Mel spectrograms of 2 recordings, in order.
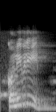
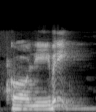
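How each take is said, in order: First: Said in the usual way. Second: "Colibrí" drawn out by syllables, rising onto "brí"; acento en BRÍ. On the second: Shown as a demonstration. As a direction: slowly sound out "Colibrí", landing on the stressed "brí". ("Colibrí" lento, por sílabas, con fuerza en "brí") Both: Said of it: "¿Dónde está la mayor fuerza de voz?".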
